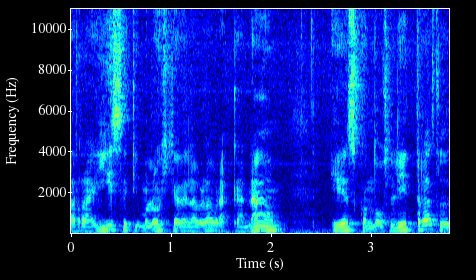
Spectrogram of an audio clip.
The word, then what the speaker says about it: קנא: Cana. Con acento en la a. El caná.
